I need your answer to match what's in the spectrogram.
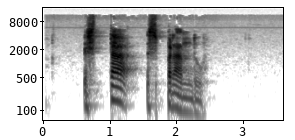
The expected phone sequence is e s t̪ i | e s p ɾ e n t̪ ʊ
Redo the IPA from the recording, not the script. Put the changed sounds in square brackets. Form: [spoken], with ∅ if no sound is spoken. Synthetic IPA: e s t̪ [a] | e s p ɾ [a] n [d̪] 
